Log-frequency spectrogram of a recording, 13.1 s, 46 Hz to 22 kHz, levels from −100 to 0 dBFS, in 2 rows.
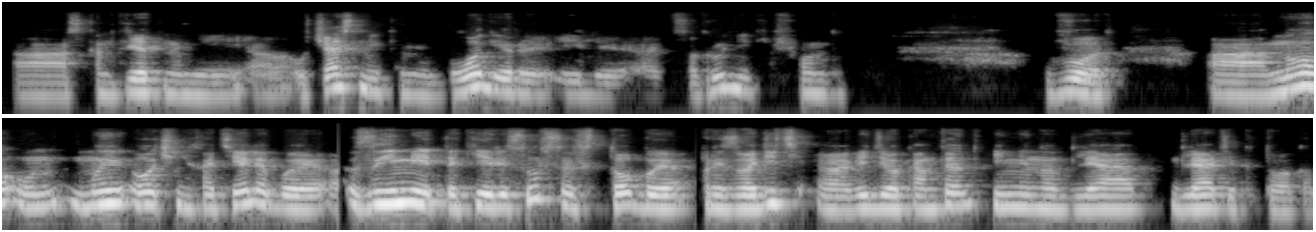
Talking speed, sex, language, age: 105 wpm, male, Russian, 20-39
